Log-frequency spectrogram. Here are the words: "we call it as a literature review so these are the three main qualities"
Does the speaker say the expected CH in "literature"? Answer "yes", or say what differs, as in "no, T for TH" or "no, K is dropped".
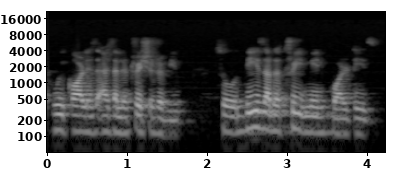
no, SH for CH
